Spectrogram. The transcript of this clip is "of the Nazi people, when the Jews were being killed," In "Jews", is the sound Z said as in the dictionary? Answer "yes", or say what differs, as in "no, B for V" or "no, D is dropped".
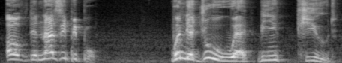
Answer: no, Z is dropped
